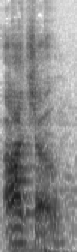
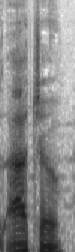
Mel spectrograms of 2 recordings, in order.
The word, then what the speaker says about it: Acho: Is that Acho or Ocho? Acho. – I think it's Acho.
